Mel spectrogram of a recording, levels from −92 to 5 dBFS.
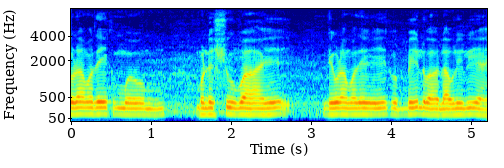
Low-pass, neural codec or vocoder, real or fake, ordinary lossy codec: none; codec, 16 kHz, 8 kbps, FreqCodec, larger model; fake; none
